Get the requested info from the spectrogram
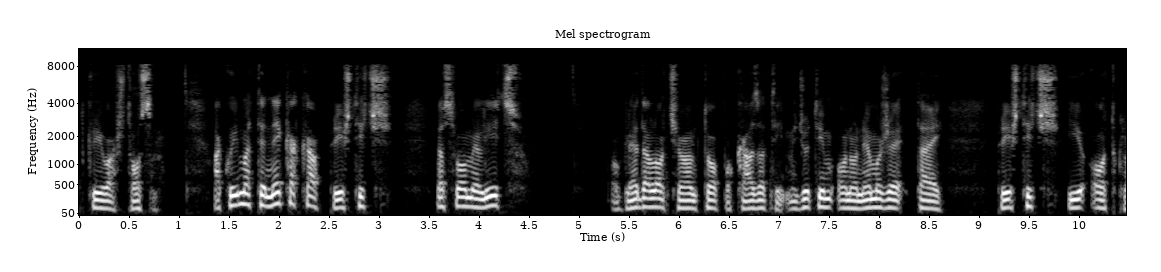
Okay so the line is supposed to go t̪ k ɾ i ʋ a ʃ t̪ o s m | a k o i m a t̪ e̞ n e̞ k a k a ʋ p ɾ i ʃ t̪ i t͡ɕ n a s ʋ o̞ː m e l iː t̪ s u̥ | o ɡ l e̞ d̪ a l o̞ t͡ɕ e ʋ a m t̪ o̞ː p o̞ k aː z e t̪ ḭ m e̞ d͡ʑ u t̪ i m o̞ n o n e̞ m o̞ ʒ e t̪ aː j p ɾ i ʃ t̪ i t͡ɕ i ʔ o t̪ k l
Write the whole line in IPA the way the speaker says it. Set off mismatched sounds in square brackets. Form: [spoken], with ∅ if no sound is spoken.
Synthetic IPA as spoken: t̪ k ɾ i ʋ a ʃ t̪ o s m | a k o i m a t̪ e̞ n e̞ k a k a ʋ p ɾ i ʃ t̪ i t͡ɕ n a s ʋ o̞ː m e l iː t̪ s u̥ | o ɡ l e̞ d̪ a l o̞ t͡ɕ e ʋ a m t̪ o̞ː p o̞ k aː z [a] t̪ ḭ m e̞ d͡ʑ u t̪ i m o̞ n o n e̞ m o̞ ʒ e t̪ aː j p ɾ i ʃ t̪ i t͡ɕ i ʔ o t̪ k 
